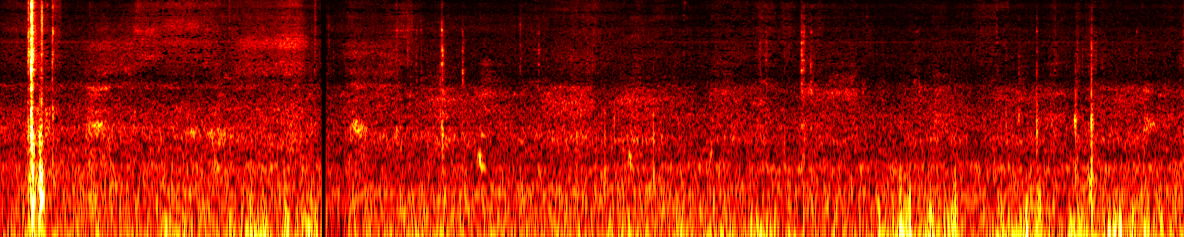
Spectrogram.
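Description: A sharp click about half a second in, then a few faint clicks and knocks, as the metal clamp and arm of a FreeWheel wheelchair attachment are handled at the footrest.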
